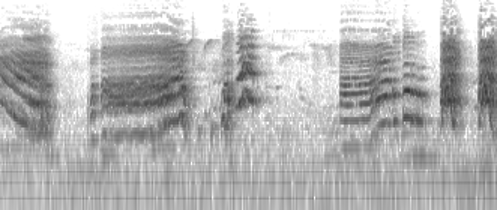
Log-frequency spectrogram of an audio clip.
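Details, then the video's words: A pet ringneck parakeet says "mitthu" in a high, scratchy, harmonic voice, a handful of short speech-like phrases broken by pauses, in a small indoor room. "funny parrot 🤣calling mitthu mitthu"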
